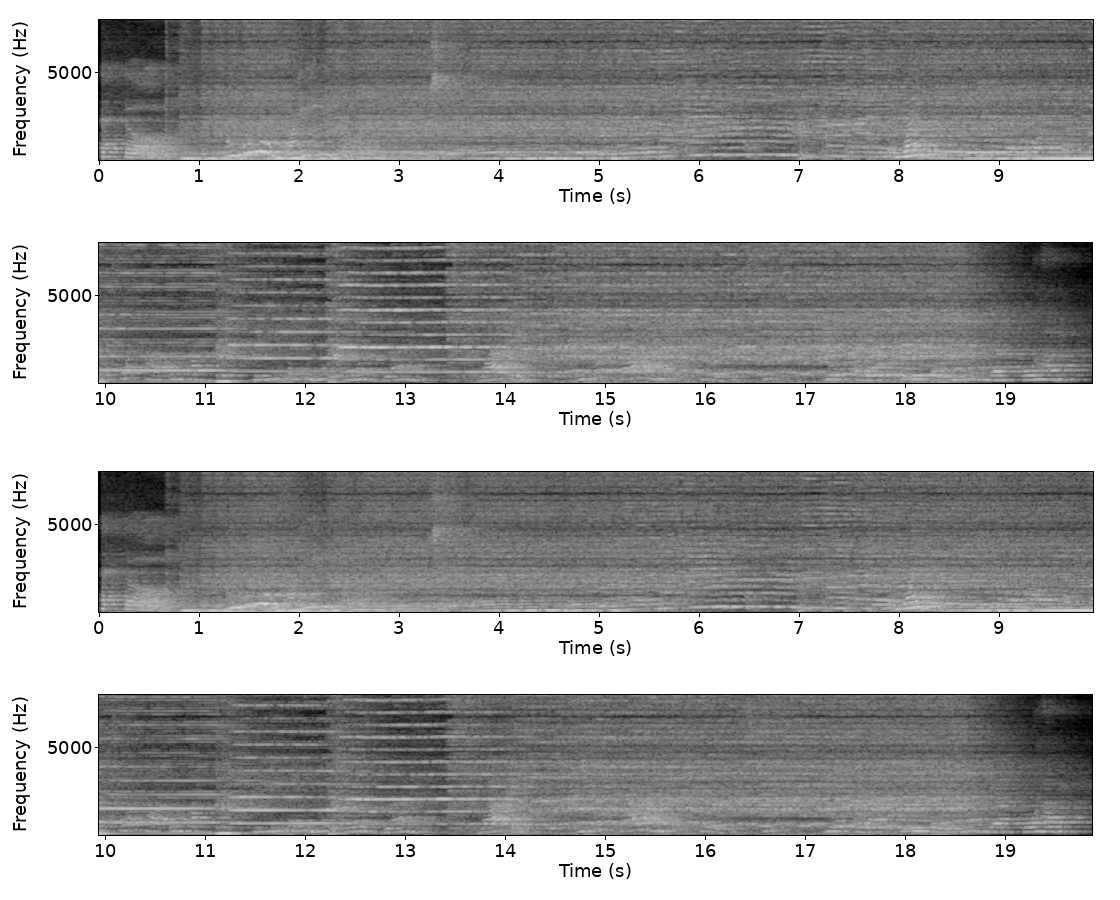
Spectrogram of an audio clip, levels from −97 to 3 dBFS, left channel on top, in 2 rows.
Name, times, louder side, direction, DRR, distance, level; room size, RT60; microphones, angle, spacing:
voice 1, 0.0-4.2 7.9-8.3 11.6-12.1 13.1-13.2 13.6-13.8 17.2-17.3, left 1 dB, 60° left, -3 dB, 1.7 m, -26 dB
sound 1, 0.8-18.6, equal, 40° left, 1.8 m, -26 dB
voice 2, 6.2-6.6 7.0-7.3 7.8-8.3 8.7-13.2 13.7-14.3 14.7-19.6, equal, 20° left, -8 dB, 1.3 m, -32 dB
9.4 x 9.1 x 3.0 m, 1.4 s
head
